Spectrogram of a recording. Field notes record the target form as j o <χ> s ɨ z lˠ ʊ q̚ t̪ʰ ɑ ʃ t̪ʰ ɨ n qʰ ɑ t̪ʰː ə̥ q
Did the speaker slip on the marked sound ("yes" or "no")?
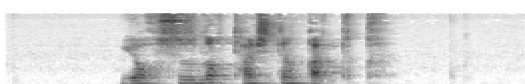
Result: no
